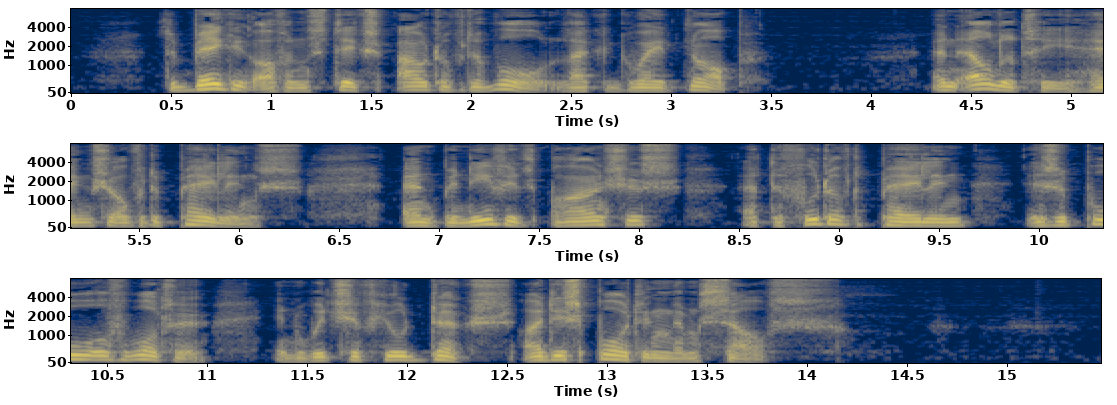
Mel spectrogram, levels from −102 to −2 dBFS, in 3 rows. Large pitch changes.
No: average, 3.8 semitones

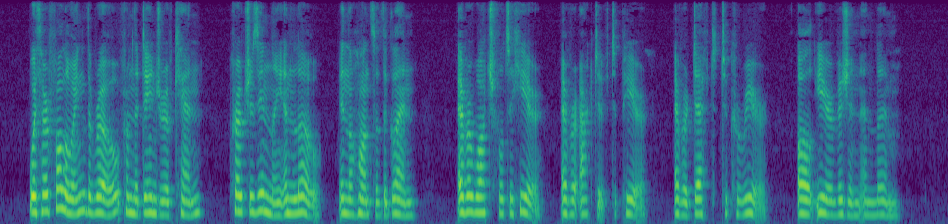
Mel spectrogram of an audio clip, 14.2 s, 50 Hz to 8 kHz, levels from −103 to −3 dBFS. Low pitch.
No: high, 190 Hz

